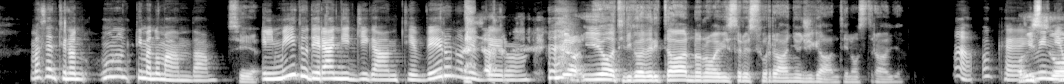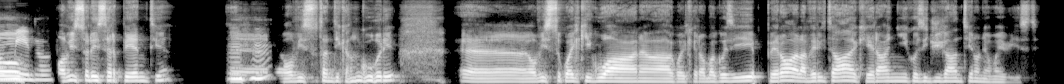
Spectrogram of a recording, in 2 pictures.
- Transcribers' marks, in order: chuckle; laughing while speaking: "canguri"
- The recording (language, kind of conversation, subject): Italian, podcast, Raccontami di una volta in cui hai seguito il tuo istinto: perché hai deciso di fidarti di quella sensazione?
